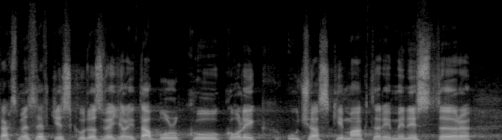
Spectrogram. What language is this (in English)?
Czech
